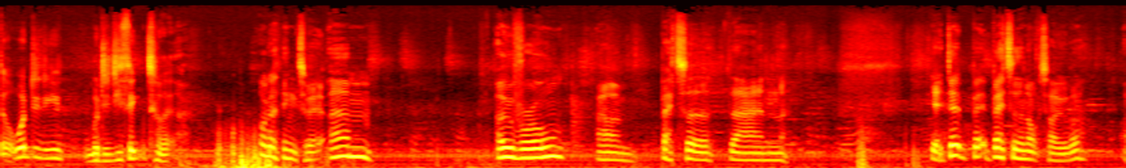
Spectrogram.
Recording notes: Recorded at the show in the NEC in Birmingham. It's live, so beware of background noise! Apologies for the technical glitches at the start, the perils of field recording!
